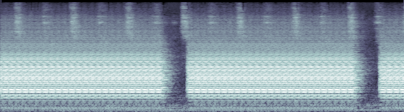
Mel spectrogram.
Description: MRI machine noise. MRI scan sound. MRI machine sound. Funny sounds.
